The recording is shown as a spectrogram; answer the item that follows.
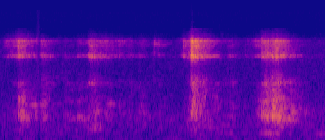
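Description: Four short, sharp clicks or taps about half a second apart, the last two loudest, from something being handled on a desk.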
